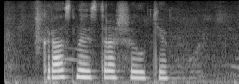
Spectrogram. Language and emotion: Russian, neutral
